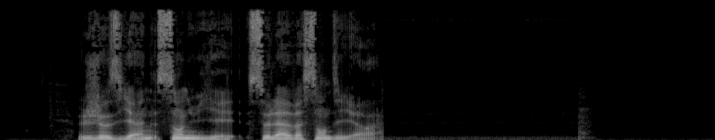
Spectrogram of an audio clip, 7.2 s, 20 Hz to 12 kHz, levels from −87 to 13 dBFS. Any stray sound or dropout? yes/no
no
